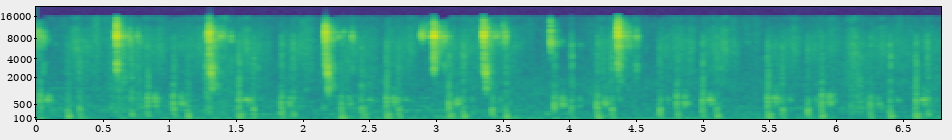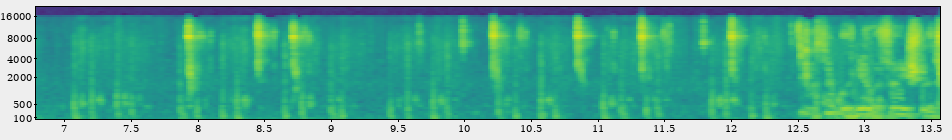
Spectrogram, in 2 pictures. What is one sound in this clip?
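Hooves clop quickly and steadily at a gallop.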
